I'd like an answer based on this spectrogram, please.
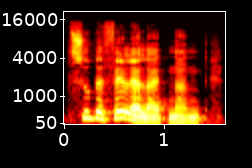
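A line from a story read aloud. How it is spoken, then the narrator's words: Called out. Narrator (German): rief Schweig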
